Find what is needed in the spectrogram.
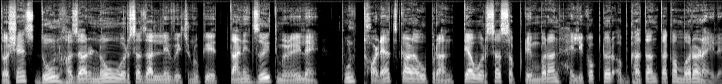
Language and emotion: Goan Konkani, neutral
